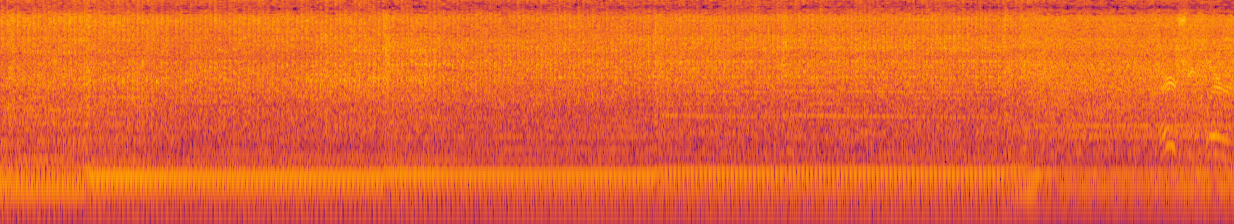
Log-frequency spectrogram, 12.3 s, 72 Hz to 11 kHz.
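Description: John Deere 316 garden tractor engine with a newly fitted, leaking carburetor, running loud and close with a steady droning hum that shifts slightly as it settles; a person talks over it.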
